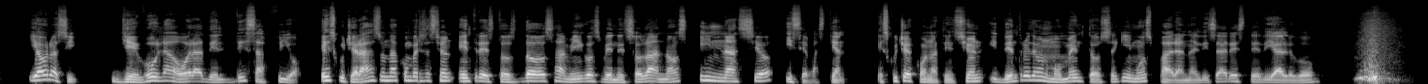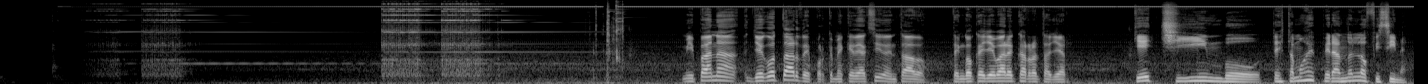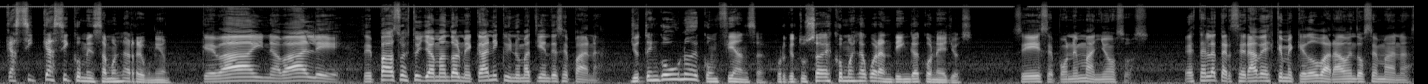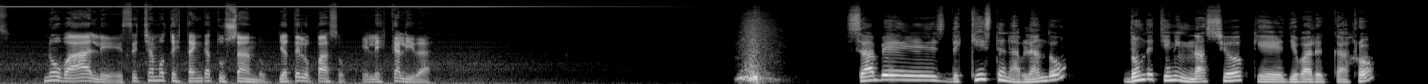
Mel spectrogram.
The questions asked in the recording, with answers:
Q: ¿Dónde tiene Ignacio que llevar el carro?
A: Tengo que llevar el carro al taller.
